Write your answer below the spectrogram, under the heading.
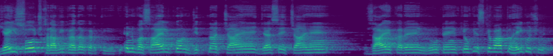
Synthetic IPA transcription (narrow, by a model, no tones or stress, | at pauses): jɐɦisoːt͡ʃxɐɾaːbipɛːd̪akɐɾt̪iɦɛ̰ːkoɪnʋɐsaːɪlkoɦɐmd͡ʒɪt̪nat͡ʃaːɦẽd͡ʒɛːset͡ʃaːɦẽ | zaːekɐɾẽluːʈɦẽːkjõːkeɪskebaːd̪̚t̪oɦɐikʊt͡ʃʰmḛ̃ː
